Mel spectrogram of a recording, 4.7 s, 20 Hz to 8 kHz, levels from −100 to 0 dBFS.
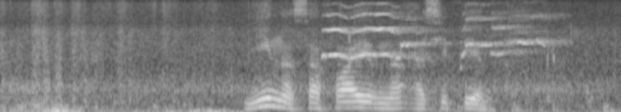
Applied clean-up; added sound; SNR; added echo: none; Bird; 1 dB; none.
